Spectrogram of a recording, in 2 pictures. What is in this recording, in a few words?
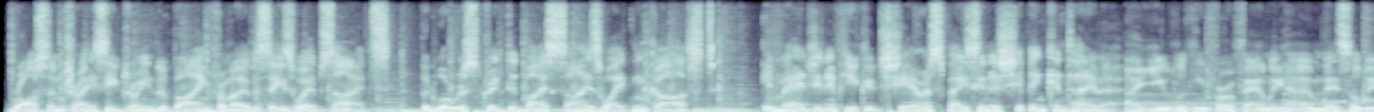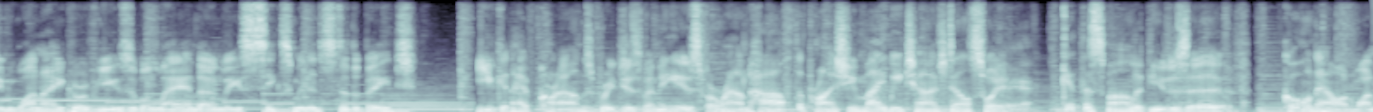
male talent retail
